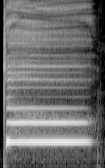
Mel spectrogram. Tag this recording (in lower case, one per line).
human voice
female singing
singing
